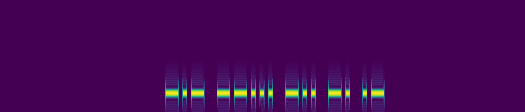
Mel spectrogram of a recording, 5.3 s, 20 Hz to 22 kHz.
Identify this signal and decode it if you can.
Morse code, heard as a keyed tone, about 28 wpm, 700 Hz. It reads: K7DNA
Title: USA Call Signs - 5 Characters - 28wpm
